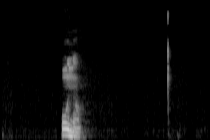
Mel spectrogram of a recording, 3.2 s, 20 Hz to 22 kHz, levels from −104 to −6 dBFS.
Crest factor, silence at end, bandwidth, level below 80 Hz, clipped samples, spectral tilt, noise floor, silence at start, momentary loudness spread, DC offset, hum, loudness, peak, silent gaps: 22 dB; 1.95 s; 9.4 kHz; -84 dBFS; under 0.1%; -7 dB/octave; under -90 dBFS; 0.95 s; 15 LU; under 0.1%; none; -36 LUFS; -20 dBFS; none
